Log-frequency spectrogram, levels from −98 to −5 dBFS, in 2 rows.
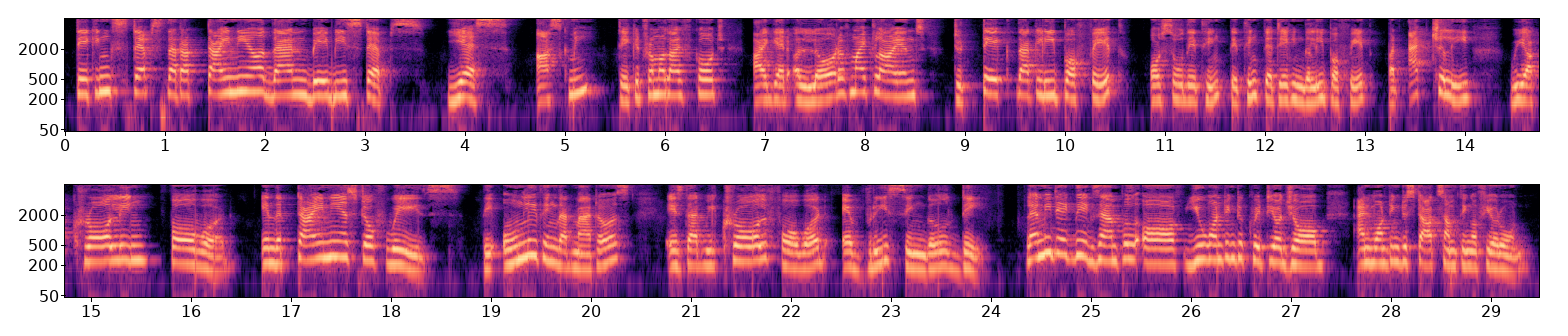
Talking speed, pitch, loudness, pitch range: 175 wpm, 220 Hz, -19 LUFS, 190-255 Hz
